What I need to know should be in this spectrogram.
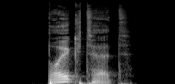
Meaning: inflection of beugen: 1. second-person plural preterite 2. second-person plural subjunctive II
- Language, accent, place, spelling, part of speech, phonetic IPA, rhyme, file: German, Germany, Berlin, beugtet, verb, [ˈbɔɪ̯ktət], -ɔɪ̯ktət, De-beugtet.ogg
